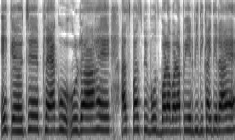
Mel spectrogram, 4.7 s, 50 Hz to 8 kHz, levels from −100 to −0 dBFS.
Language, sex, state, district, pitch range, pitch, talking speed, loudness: Hindi, female, Bihar, Vaishali, 260-275 Hz, 270 Hz, 215 wpm, -10 LUFS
